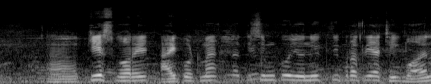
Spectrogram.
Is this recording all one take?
no; 1 cut; at 2.4 s

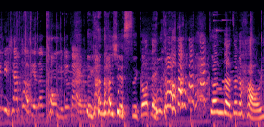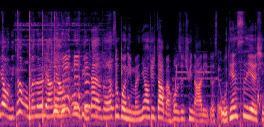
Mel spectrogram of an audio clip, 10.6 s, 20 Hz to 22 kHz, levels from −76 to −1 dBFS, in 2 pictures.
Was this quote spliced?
yes; 1 cut; at 7.6 s

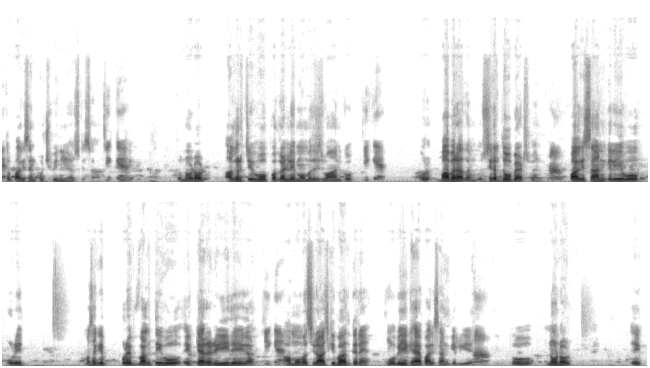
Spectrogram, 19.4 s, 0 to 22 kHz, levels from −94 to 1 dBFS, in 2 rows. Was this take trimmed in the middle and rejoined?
no; 0 cuts

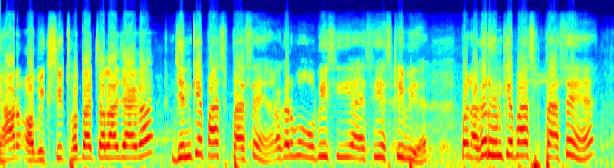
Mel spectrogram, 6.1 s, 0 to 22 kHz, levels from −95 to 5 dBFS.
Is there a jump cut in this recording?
yes; 1 cut; at 1.6 s

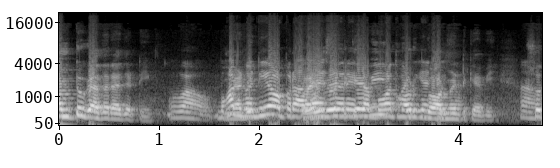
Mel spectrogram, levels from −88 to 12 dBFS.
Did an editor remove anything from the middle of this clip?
no; 0 cuts

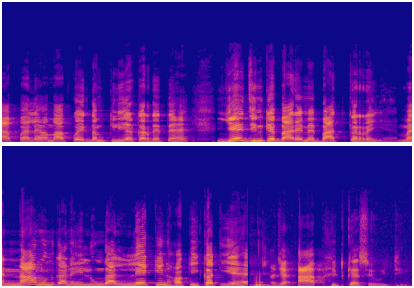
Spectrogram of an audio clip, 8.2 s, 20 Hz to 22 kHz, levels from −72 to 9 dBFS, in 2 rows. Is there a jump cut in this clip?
yes; 1 cut; at 6.6 s

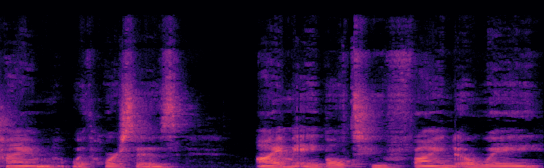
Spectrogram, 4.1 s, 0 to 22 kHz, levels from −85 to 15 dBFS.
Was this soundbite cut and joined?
no; 0 cuts

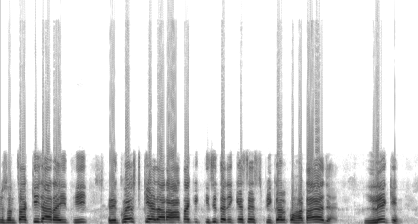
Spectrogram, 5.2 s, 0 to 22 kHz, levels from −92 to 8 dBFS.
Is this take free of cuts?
yes; 0 cuts

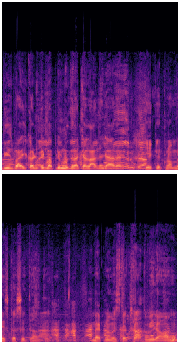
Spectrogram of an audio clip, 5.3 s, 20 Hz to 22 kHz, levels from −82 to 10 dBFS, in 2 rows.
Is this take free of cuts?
no; 1 cut; at 2.2 s

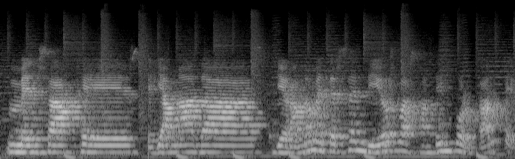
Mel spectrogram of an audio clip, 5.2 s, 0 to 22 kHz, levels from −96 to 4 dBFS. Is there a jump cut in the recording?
yes; 2 cuts; at 1.5 s, 2.7 s

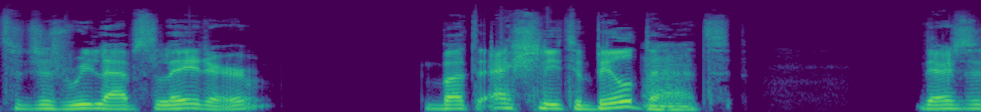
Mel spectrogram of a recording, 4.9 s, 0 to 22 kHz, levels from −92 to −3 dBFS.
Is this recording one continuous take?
no; 1 cut; at 3.6 s

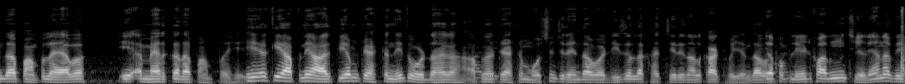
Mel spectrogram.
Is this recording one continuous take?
no; 2 cuts; at 2.5 s, 7.6 s

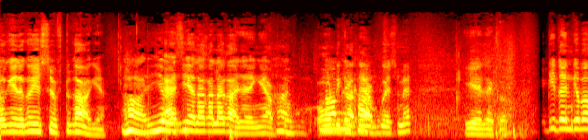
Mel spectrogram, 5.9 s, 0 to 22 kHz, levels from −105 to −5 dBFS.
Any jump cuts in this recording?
no; 0 cuts

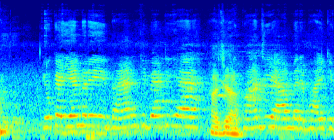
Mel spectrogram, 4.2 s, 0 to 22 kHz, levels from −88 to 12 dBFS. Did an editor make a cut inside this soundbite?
no; 0 cuts

